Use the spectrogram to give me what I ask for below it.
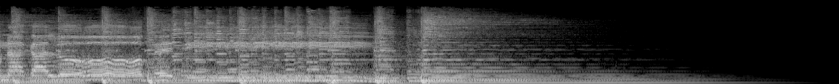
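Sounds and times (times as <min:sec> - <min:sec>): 
zeibekiko dance music: 0:00.0 - 0:05.8.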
